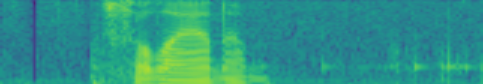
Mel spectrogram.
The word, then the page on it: Solanum: so-LAN-num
